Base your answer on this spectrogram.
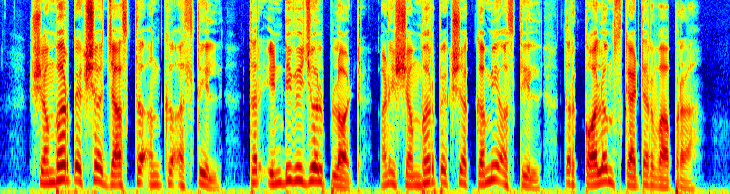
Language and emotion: Marathi, neutral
